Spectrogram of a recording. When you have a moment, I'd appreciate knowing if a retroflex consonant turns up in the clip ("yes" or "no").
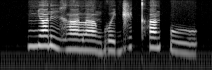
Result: no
